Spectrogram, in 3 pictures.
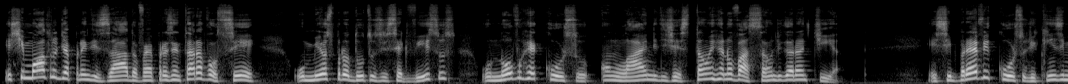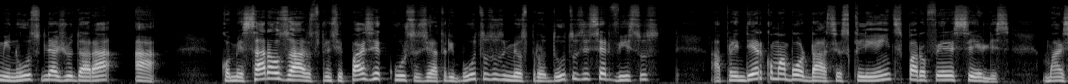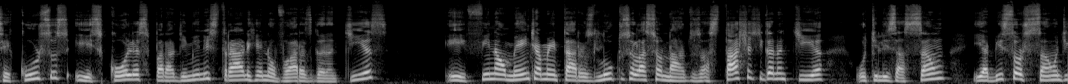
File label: Learning Objectives, Potuguese; delltranslations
